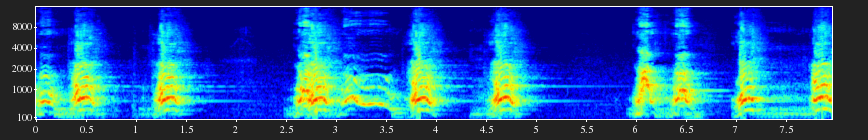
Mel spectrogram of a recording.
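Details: Barking from two household dogs, Bronner and Bella, in full voice: sharp, loud barks in pairs and singles, one stretched into a wavering whine, with short gaps of silence between groups.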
